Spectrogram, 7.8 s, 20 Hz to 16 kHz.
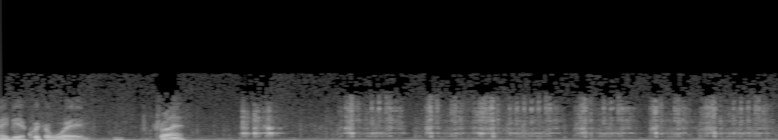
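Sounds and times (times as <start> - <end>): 
speech: 0.0 - 2.0
low hum: 0.0 - 7.7
telephone being dialed with mechanical clicks: 3.4 - 7.7.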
